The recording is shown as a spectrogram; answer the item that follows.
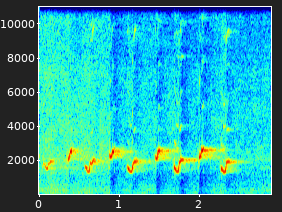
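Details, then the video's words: Yellow-vented bulbul in the long ropel style, a lure for rival bulbuls. A tight run of bubbly two-part phrases, a high flat whistle dropping into a curled lower note, repeated about five times, then quiet. "KICAU SUARA trucukan gacor ropel panjang ini efektif jadikan pancingan trucukan agar bunyi"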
